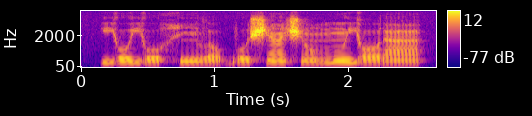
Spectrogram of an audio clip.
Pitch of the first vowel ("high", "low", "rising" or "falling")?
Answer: high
